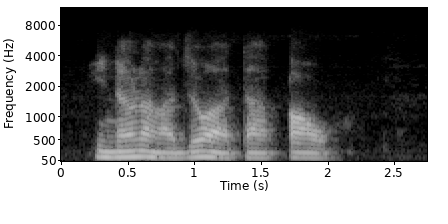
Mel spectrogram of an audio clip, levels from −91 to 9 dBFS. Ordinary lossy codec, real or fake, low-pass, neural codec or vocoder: Opus, 16 kbps; real; 7.2 kHz; none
